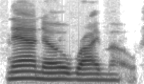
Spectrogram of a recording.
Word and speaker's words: NaNoWriMo: So Short this for National Novel Writing, writing and I've heard month, people pronounce it NaNoWriMo, right? but we don't read, we write.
